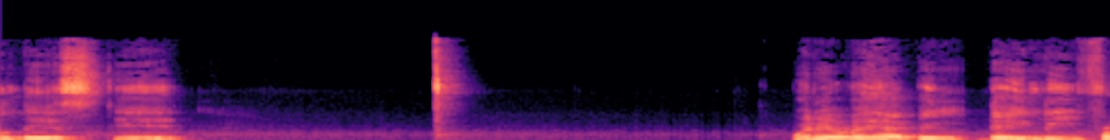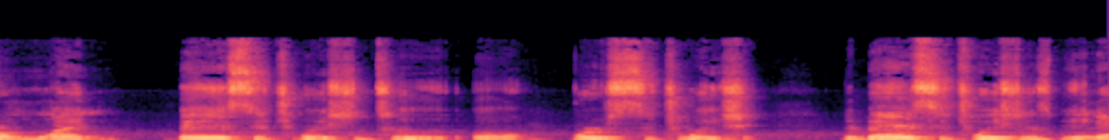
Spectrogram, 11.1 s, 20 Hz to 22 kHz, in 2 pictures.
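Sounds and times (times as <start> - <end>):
faint room hum: 0.0 - 11.0
sharp click: 2.2 - 2.4.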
